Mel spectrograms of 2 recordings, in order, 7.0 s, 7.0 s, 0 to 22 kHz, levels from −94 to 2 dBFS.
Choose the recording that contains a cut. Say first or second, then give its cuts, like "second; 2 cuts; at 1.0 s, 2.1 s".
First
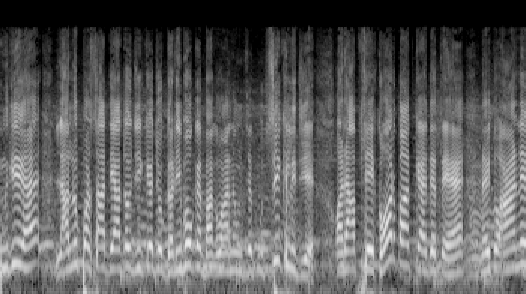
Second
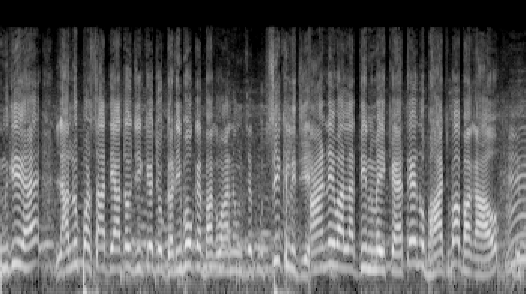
second; 1 cut; at 4.1 s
